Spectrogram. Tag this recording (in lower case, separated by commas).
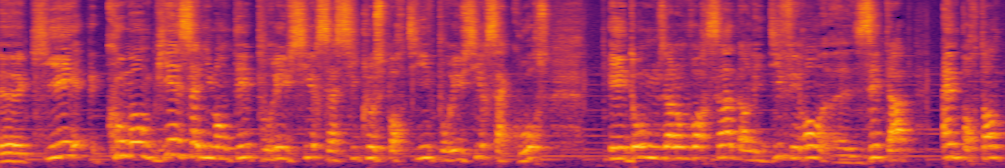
speech, music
